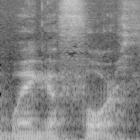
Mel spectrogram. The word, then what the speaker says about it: Wegeforth: So you work in like the actual area called the Wegafirth Bowl, right? Is that how you say it? Uh, ah, Wegeforth, yes.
